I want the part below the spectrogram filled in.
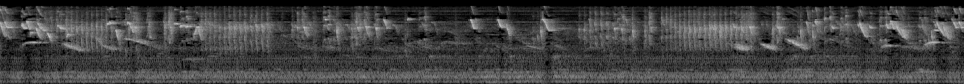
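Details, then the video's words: Saffron finch, apparently kept in captivity, singing indoors in a small room: dense, continuous high chirps and twittering notes with quick rising and falling phrases, in bursts with brief pauses; several similar birds may be singing together. "canário da terra cantando"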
